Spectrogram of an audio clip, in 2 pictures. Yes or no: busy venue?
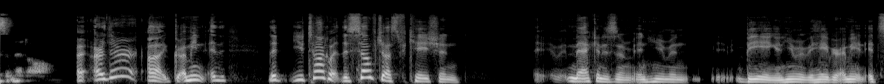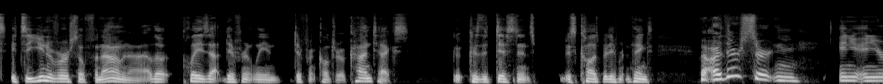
no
